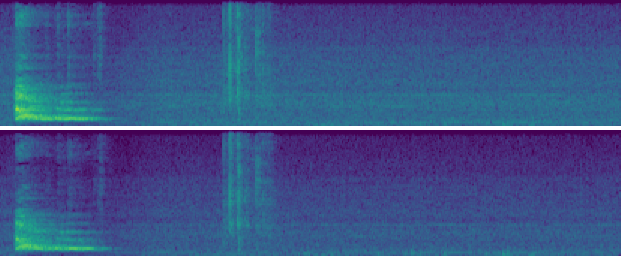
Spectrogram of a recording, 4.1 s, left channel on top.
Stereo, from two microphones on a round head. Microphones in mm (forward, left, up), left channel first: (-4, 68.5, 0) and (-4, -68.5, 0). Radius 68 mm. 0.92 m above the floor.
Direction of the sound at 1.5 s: 15° left (ahead or behind).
